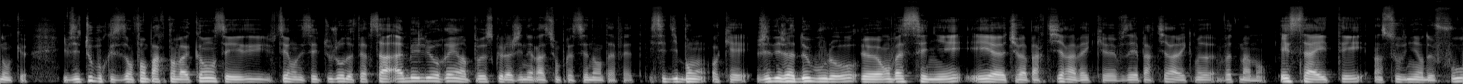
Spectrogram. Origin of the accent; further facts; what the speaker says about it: Île-de-France, France; je viens d'Île-de-France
